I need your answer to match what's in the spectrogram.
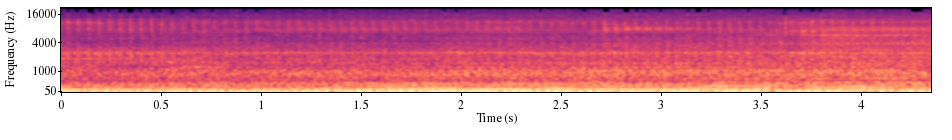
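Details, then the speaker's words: Refurbished 1930 Elcon antique desk fan: steady low motor hum rising in pitch as it speeds up when wound out, easing spring tension on the contact, with sparking inside; motor speeding up normally. "we go, you hear it cranking up. Only so much though. Oh yeah, that's really getting moving."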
